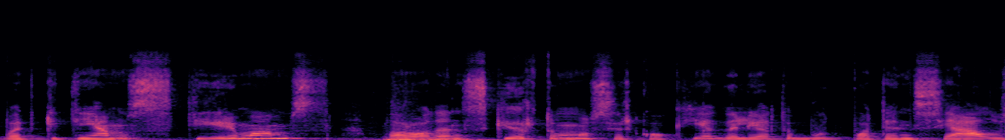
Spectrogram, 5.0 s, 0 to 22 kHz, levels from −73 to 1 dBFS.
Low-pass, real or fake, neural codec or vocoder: 14.4 kHz; fake; vocoder, 48 kHz, 128 mel bands, Vocos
